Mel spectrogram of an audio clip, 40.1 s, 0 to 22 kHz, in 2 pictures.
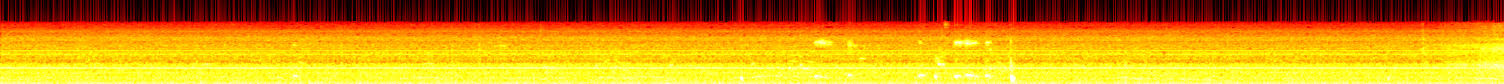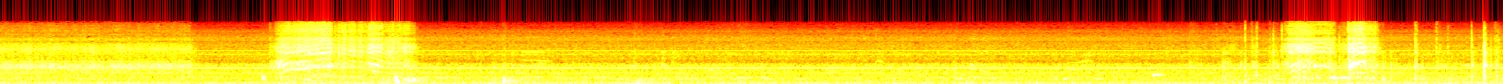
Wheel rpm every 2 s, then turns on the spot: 0, 0, 0, 0, 0, 0, 0, 0, 0, 0, 20, 20, 60, 0, 0, 0, 0, 0, 10, 20.
20-22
